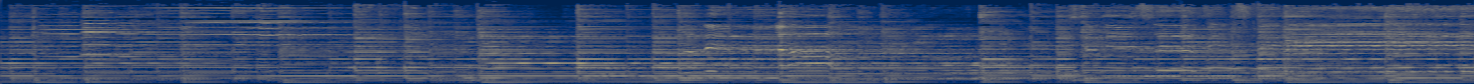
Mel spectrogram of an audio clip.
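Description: Live band music: strummed acoustic guitar with keyboard and bass in a slow song, with a melodic lead line gliding over the chords partway through.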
